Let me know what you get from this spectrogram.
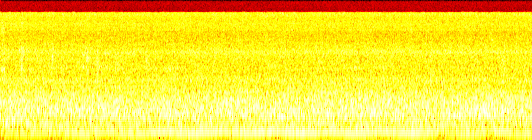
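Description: A standing diesel passenger train idling at the platform: a steady hum with a constant low drone that does not change.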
